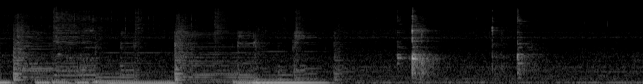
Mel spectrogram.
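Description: Background music with long low bass notes, then two sharp clinks of a metal spoon against the pot, about four and five seconds in.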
